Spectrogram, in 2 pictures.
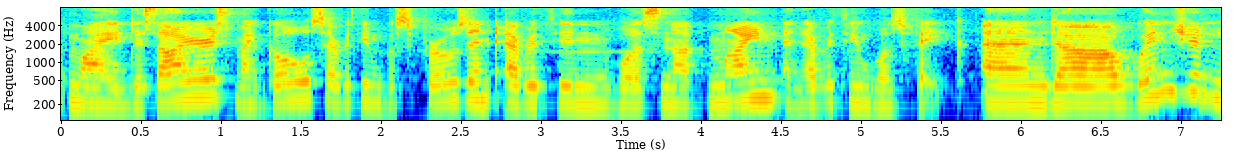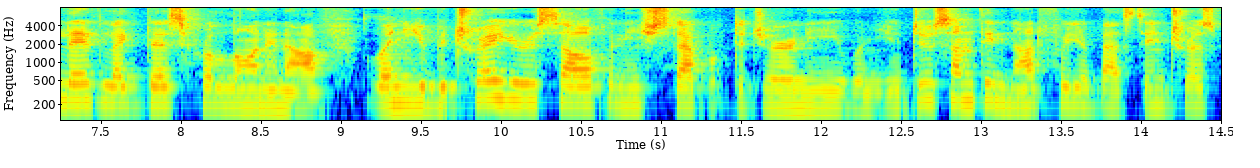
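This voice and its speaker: A woman from Ukraine in her thirties, a podcast host and life coach telling her own story in an earnest, reflective way, with phrasing. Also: medium pitch. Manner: earnest and reflective, with frequent restarts and non-native phrasing. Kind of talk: personal storytelling monologue.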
